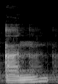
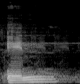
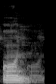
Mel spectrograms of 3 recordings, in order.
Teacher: تنوین جب ادا کرتے ہیں تو اس کے آخر میں ہلکی نون کی آواز پیدا ہوتی ہے، جیسے حمزہ 2 زبر ان، حمزہ 2 زیر ان، حمزہ 2 پیش اون۔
